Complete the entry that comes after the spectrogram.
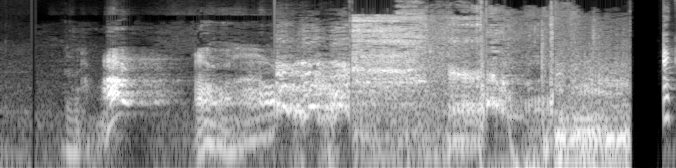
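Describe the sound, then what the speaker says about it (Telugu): A dog barks and yips excitedly at close range, mixing sharp barks with whiny, growling vocalizations in a continuous noisy burst. "కుక్కలు కేవలం పది నుంచి పన్నెండు రకాల శబ్దాలు చేస్తాయి"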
